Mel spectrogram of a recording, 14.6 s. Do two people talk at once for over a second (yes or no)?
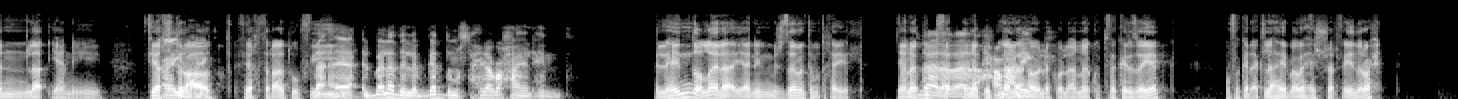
yes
